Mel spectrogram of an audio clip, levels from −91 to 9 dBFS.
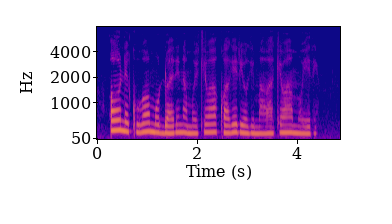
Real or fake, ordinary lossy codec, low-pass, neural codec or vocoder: real; none; 7.2 kHz; none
